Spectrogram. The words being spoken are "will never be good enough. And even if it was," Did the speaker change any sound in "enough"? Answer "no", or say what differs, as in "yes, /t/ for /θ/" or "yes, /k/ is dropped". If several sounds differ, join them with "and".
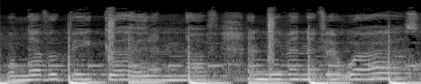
no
